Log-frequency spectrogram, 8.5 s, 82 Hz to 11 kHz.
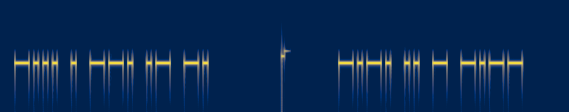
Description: Morse code, heard as a keyed tone, about 17 wpm, 700 Hz. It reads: BEGAN CITY
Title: Sentences from Top 300 Words - New Word Drill - 17wpm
